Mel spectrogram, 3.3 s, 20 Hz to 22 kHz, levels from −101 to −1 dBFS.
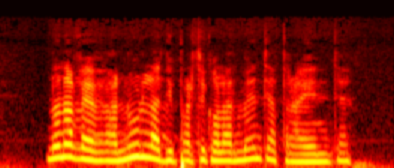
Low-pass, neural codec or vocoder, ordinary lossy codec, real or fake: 14.4 kHz; none; AAC, 96 kbps; real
